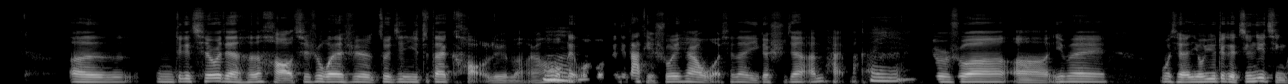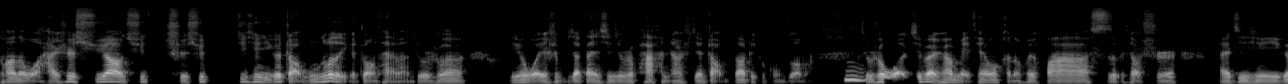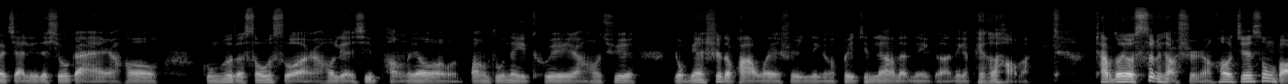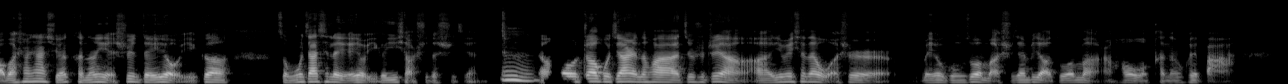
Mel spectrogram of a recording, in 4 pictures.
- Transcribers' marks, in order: none
- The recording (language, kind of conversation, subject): Chinese, advice, 我怎样才能把自我关怀变成每天的习惯？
